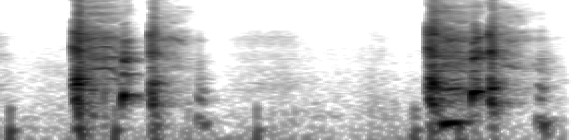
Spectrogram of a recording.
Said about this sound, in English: I'm so sorry for the coughing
